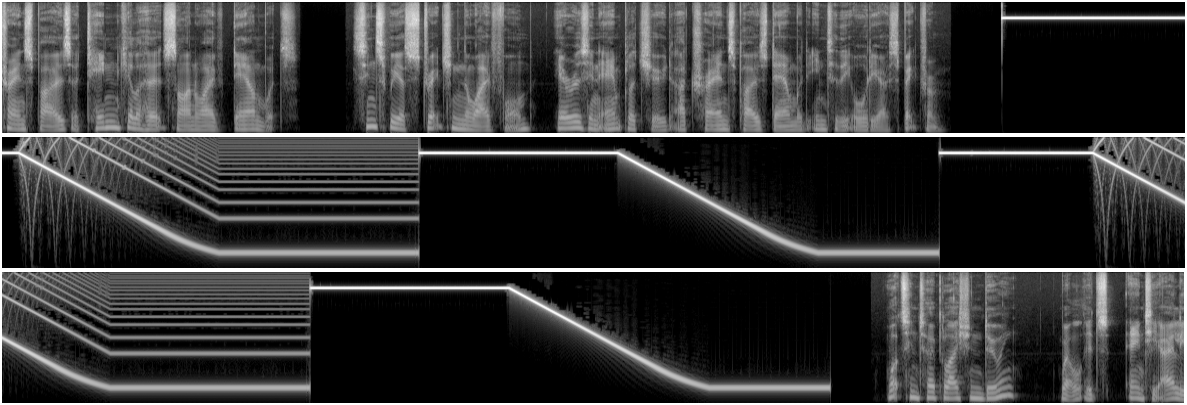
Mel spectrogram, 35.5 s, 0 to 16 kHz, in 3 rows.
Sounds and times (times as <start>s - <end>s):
Sampler: 10.0s - 18.7s, 21.2s - 29.6s.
